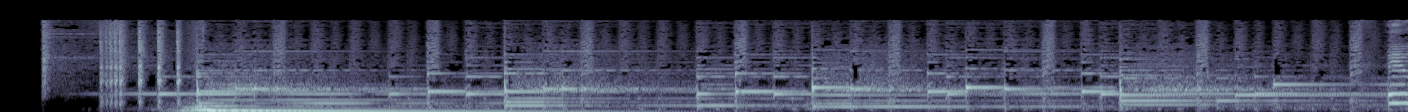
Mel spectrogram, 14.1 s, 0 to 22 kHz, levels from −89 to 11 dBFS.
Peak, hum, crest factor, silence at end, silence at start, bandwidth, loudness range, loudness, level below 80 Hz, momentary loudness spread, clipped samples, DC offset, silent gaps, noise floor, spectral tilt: -2 dBFS; none; 18 dB; 0 s; 0.4 s; 11 kHz; 6 LU; -22 LUFS; -24 dBFS; 11 LU; under 0.1%; under 0.1%; none; -40 dBFS; -5 dB/octave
